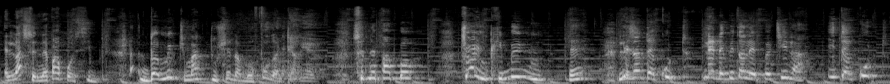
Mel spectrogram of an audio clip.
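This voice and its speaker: A man's voice: very high voice, quick pace, creaky, few pauses, soft background music, pitched above the performer's own voice. A man with a blocked nose putting on a mock-furious ranting voice with an exaggerated accent. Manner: exaggerated put-on accent, indignant shouting rant.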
